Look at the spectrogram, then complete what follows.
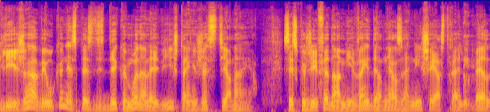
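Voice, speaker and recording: A man has an ordinary speaking voice, fairly low in pitch, with lively intonation at a fairly quick pace. The recording is very clean, with a silent background. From Quebec, Saint-Jean-sur-Richelieu. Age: 50s. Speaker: mayoral candidate, former broadcaster. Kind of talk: campaign debate interview. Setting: host's garage.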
